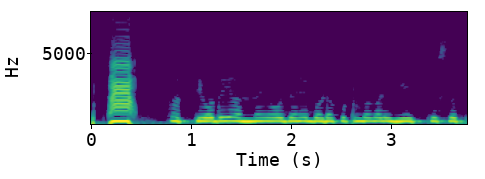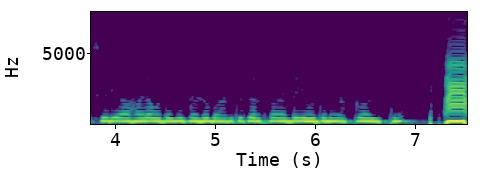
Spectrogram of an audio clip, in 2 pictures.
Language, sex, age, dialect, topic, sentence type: Kannada, female, 36-40, Mysore Kannada, agriculture, statement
